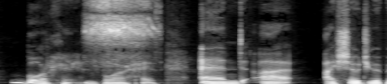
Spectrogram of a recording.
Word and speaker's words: Borges: I mispronounced her name. Is it Borges? It is, yes. Cibella Borges.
